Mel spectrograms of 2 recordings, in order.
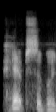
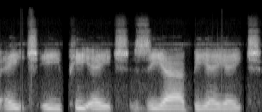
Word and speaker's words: Hephzibah: couple days uh it's in the town of Hephzibah, Georgia. Uh that's spelled H E P H Z I B A H, Hephzibah, Georgia.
